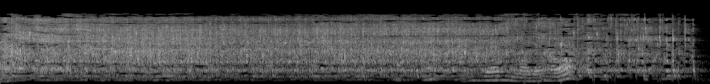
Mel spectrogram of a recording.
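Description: A toilet double flush, a loud rush of water pouring steadily for several seconds, its swirl shifting briefly near the end before cutting off abruptly.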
